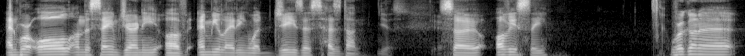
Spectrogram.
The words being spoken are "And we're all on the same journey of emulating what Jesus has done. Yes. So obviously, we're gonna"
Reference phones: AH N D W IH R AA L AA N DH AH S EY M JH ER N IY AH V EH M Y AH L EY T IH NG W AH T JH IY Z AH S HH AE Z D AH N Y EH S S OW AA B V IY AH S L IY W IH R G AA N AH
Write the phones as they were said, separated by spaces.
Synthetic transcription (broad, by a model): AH N W IH R AA L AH N DH AH S EY M JH ER N IY AH V EH M Y AH L EY T IH NG W AH T JH IY Z AH S HH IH Z D AH N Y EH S S OW AA B V IY AH S L IY W IH R G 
